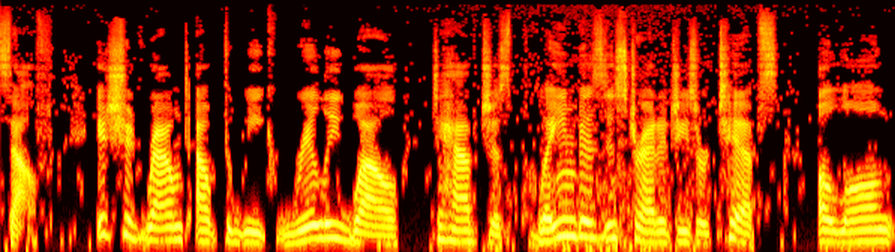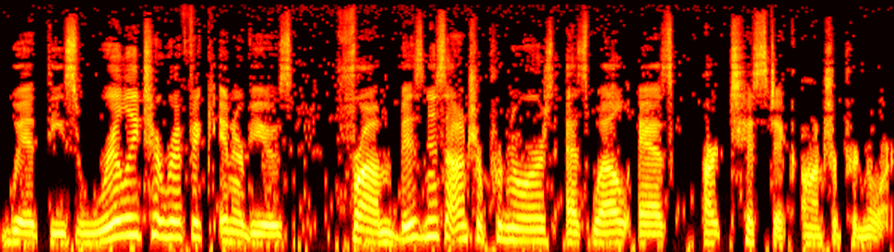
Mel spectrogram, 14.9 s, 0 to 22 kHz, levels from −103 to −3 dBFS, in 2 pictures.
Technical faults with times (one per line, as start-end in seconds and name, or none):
0.00-14.91 overdone noise removal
